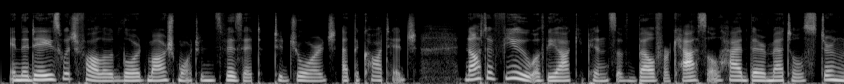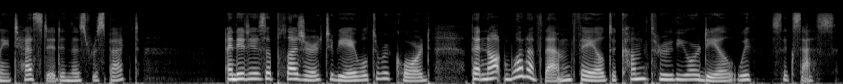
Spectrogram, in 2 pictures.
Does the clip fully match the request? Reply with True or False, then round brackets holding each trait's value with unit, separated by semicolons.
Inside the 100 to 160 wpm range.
False (190 wpm)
